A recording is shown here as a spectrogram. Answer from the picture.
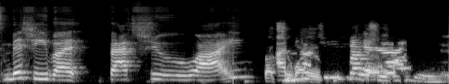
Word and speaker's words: Batshuayi: Batshuayi is actually how I pronounce his name.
